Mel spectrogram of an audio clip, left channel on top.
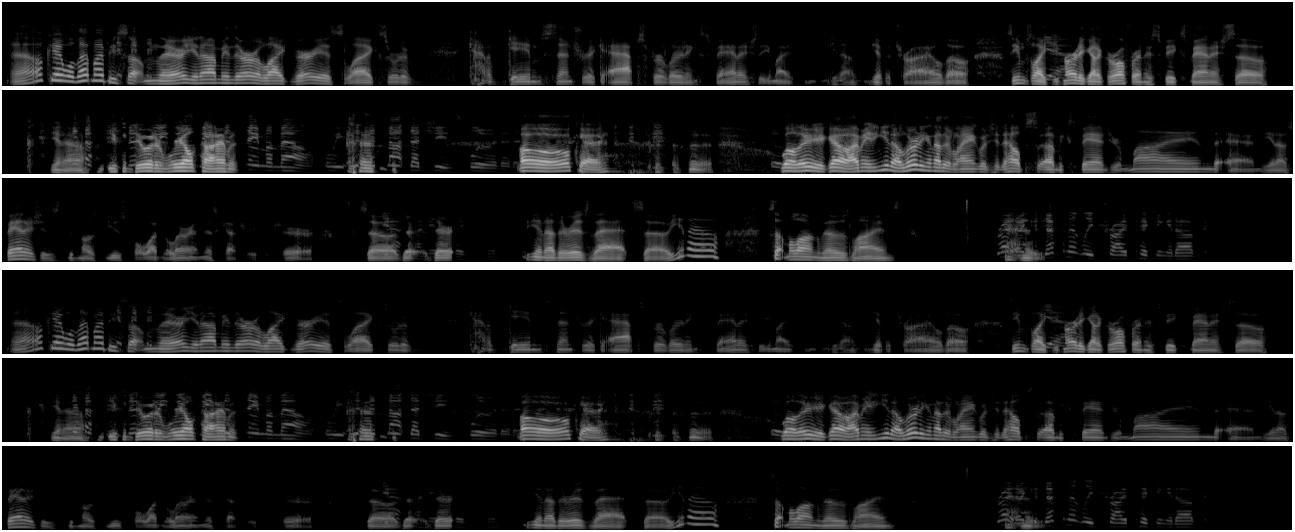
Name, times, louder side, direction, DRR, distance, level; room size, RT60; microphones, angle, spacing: voice 1, 0.1-7.9 8.3-12.6 13.2-15.3 16.4-16.6 18.1-19.0 19.8-28.2 28.6-28.9 29.4-30.3 31.0-34.7 35.9-36.2, left 7 dB, 90° left, 0.4 m, -34 dB
voice 2, 10.4-10.8 13.3-18.6 19.4-19.6 20.2-21.1 29.6-30.8 35.8-37.9, left 3 dB, 30° left, 3.6 m, -50 dB
head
